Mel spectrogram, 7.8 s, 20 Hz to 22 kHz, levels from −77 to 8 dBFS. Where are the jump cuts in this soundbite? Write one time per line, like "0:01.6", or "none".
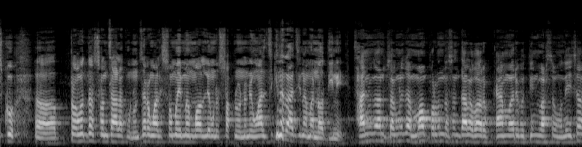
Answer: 0:04.6

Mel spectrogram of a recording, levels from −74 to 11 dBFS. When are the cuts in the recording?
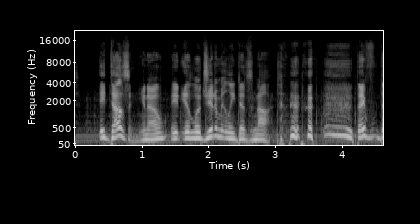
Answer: none

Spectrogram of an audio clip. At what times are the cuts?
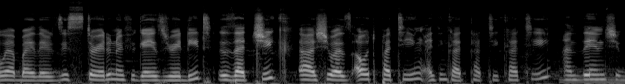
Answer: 0:02.1
0:02.9
0:05.2

